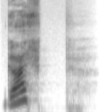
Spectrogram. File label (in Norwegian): "garp", hemsedalsmaalet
